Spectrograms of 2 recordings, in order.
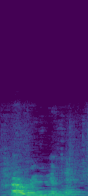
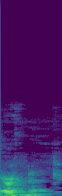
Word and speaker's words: arithmetic: Arithmetic. Some people say arithmetic. Some people say arithmetic. I say arithmetic.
